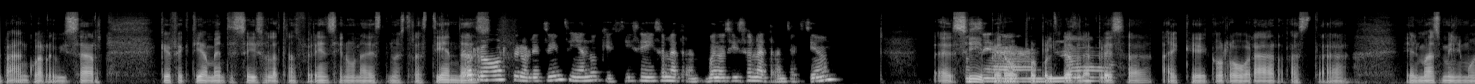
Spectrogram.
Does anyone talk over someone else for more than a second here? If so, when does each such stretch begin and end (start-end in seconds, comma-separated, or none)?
9.6-11.2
